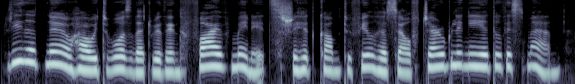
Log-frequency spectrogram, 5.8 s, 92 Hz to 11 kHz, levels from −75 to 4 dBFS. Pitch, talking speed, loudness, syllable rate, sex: 225 Hz, 230 wpm, -16 LUFS, 5.1 syllables/s, female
